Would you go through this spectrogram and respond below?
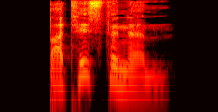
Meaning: strong dative masculine/neuter singular of batisten
- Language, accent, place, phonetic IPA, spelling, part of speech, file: German, Germany, Berlin, [baˈtɪstənəm], batistenem, adjective, De-batistenem.ogg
